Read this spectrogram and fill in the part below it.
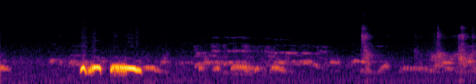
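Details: Spotted dove coos from both sexes, meant to provoke decoy birds; one loud phrase of a quick double coo and a long sliding note, followed by softer scattered coos and faint chirps.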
